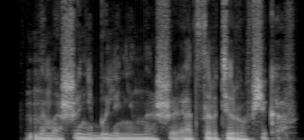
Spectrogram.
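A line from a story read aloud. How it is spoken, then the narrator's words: Whispered. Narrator (Russian): шепнул Костя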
